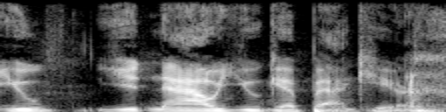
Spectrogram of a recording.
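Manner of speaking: deep, low, hushed fatherly voice, pitched way down. Speaker recalls how their father would order them back, imitating dad's much lower voice. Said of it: "My dad's voice would lower like eight octaves".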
